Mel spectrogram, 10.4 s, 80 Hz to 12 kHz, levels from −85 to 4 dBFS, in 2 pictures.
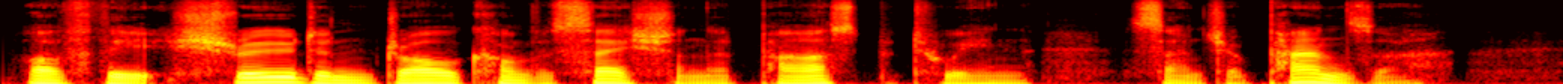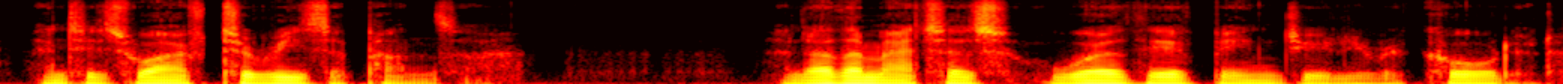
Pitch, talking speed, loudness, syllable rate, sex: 95 Hz, 140 wpm, -18 LUFS, 4.7 syllables/s, male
